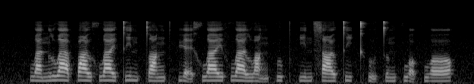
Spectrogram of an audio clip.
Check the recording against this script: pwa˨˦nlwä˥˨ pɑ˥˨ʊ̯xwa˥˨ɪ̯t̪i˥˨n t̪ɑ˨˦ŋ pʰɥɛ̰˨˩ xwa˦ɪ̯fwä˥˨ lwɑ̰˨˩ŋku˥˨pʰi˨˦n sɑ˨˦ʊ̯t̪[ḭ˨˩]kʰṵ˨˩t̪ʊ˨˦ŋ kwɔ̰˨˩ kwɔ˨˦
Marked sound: incorrect: i˨˦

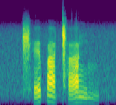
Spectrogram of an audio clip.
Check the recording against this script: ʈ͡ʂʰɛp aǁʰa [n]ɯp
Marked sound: incorrect: ŋ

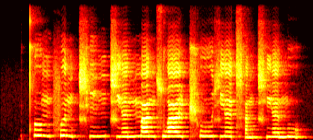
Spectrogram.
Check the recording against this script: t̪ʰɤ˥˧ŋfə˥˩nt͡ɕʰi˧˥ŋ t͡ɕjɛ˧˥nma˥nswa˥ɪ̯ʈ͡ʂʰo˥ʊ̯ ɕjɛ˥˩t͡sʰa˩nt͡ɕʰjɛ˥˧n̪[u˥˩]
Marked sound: correct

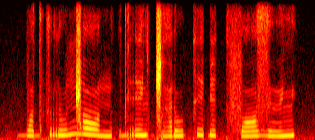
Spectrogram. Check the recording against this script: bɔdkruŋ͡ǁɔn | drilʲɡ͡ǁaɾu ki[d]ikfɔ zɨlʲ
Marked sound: incorrect: ɗ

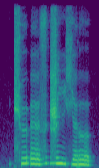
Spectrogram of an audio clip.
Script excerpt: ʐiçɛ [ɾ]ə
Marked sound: correct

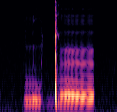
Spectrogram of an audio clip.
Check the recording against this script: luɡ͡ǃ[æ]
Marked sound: incorrect: œ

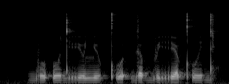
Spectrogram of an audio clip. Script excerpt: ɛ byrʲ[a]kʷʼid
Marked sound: correct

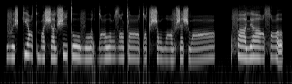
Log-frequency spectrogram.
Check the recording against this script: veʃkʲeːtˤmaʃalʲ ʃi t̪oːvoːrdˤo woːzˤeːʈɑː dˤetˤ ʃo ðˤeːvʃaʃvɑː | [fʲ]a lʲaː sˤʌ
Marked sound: incorrect: f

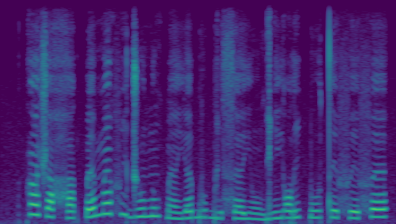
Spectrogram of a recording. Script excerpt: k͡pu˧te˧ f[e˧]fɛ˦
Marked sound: correct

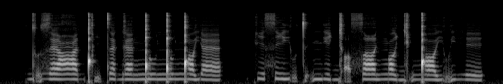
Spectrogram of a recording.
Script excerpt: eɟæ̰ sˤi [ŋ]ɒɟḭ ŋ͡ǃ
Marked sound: correct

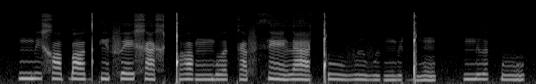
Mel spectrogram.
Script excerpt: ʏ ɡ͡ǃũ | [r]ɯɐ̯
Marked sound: incorrect: n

